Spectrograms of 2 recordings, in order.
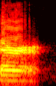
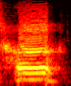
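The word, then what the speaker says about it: Heo: Still the He family in Korea, which would be spelled H-E-O, but many spell it like H-U-R, and put kind of an R sound on the end of that.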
